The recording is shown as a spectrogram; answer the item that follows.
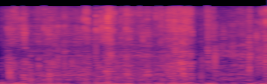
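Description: Packaging being opened and handled: an irregular crinkling rustle.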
